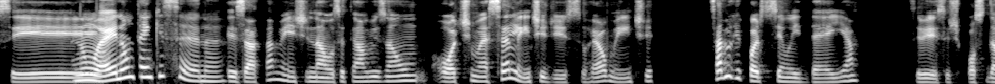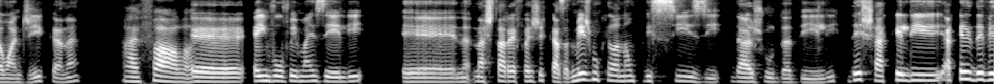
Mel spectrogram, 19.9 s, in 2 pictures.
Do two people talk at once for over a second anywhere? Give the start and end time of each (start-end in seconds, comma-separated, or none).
none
